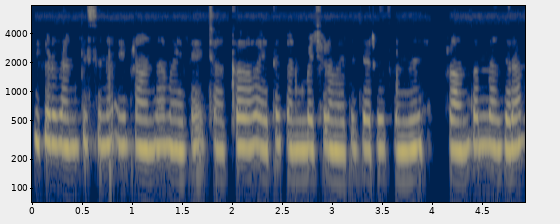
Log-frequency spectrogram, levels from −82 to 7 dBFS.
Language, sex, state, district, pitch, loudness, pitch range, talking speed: Telugu, female, Telangana, Karimnagar, 265 Hz, -27 LUFS, 255-275 Hz, 145 wpm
